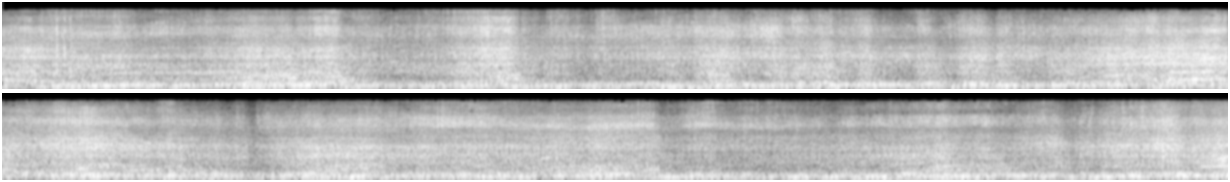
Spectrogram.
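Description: Several demolition derby cars' engines running and revving up and down over and over, a loud, continuous mass of engine noise.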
